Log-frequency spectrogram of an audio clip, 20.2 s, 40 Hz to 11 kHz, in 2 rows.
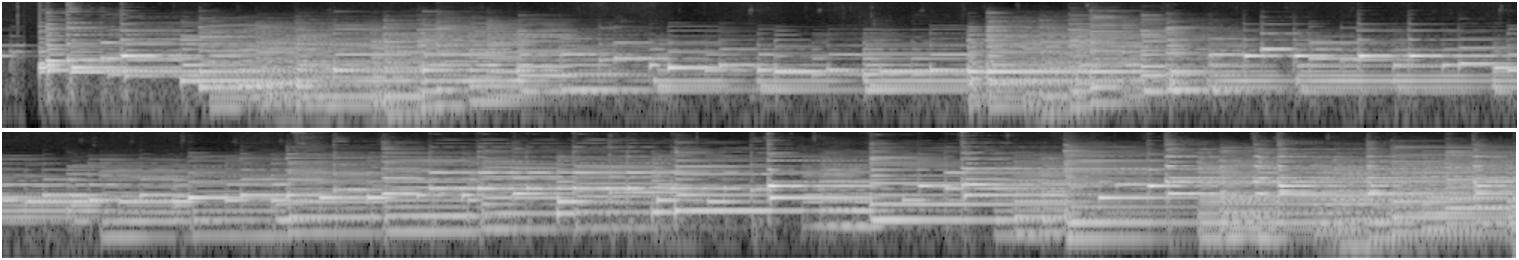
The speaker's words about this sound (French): ce serait dans l'opus 111 de Beethoven, deuxième mouvement, vous avez, euh, à l'occasion d'une assez longue variation, une œuvre qui n'a pas eu besoin d'être dépoussiéré parce que Beethoven s'en est chargé lui-même. Je vous le fais entendre.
